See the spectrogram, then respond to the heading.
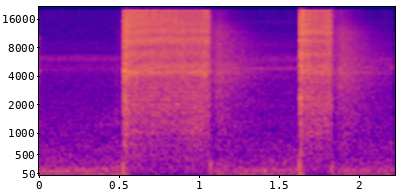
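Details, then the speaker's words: Spray gun test on a DIY van paint job, fluid knob run almost all the way out, pressure set by ear at roughly 20 to 29: two crisp, even bursts of hissing air, clean start and stop, no sputter; normal spray pattern. "But I just look for the sound, and it sounds like that. I'm sorry, I can't help you more than that."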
